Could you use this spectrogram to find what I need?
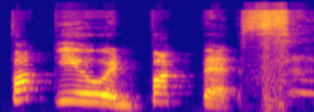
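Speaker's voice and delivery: imitating her own fed-up outburst at the app; mock angry retort. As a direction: fling it at the meditation voice. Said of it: "And I'm like".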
